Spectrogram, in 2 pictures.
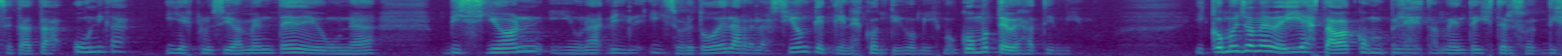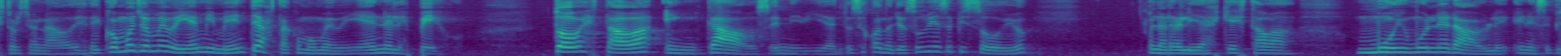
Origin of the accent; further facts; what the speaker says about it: Venezuela; now in Montevideo, Uruguay; yo soy venezolana, pero resido en Montevideo, en Uruguay, que es mi nuevo hogar, pero no había vuelto a Venezuela después de 6 años que emigré.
